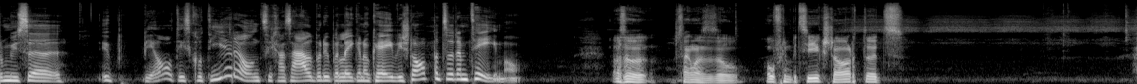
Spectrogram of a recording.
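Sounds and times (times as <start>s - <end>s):
speech: 0.0s - 5.3s, 6.1s - 9.1s
cicadas buzzing: 8.3s - 11.3s.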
